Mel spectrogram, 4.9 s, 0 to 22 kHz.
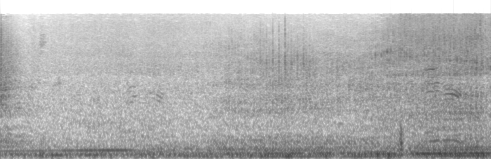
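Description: A V10 Dodge Viper accelerates past.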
